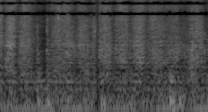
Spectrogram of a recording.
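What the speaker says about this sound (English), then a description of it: "try and remove the dirt, just scrub" A fencing mask bib being scrubbed with soap and foam, giving a steady, close, wet rubbing texture that runs continuously with gentle back-and-forth swells and no voices.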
